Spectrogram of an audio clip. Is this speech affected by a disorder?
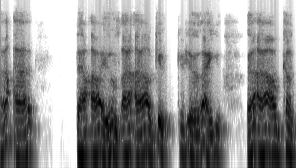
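Yes: cerebral palsy; present from birth.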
